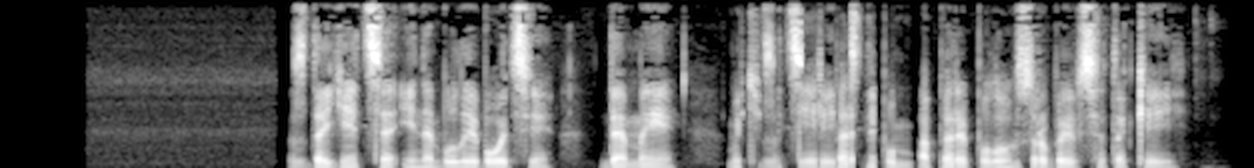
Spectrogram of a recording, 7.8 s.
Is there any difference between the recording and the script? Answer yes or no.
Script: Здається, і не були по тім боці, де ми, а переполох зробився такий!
yes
